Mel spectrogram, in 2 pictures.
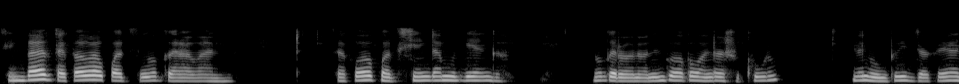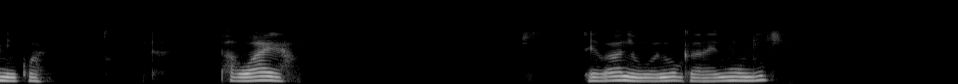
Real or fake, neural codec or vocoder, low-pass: fake; codec, 16 kHz, 1 kbps, FunCodec, trained on LibriTTS, 50 frames a second; 5.4 kHz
